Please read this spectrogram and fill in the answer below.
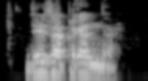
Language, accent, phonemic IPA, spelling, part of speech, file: French, Canada, /de.za.pʁɛn/, désapprennes, verb, LL-Q150 (fra)-désapprennes.wav
- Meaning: second-person singular present subjunctive of désapprendre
